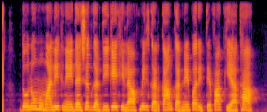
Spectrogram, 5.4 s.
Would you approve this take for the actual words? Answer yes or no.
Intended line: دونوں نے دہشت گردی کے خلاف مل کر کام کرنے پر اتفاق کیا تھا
no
